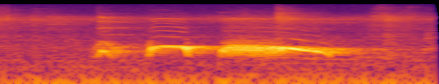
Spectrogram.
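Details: Early-morning spotted dove giving one low cooing phrase, a couple of short hesitant notes running into a drawn-out, mellow, slightly falling coo lasting about a second.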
